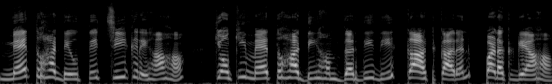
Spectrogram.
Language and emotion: Punjabi, angry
